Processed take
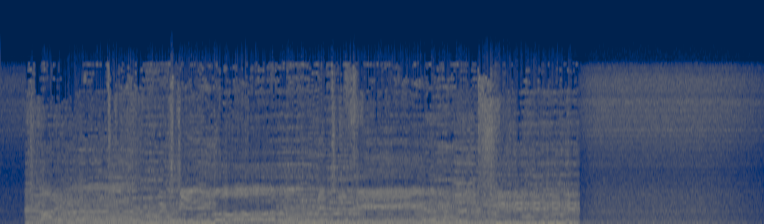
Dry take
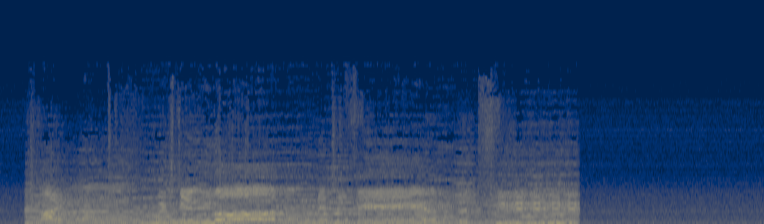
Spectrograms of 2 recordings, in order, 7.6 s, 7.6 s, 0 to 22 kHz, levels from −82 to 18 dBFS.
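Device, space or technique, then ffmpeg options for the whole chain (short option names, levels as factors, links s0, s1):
FM broadcast chain: -filter_complex "[0:a]highpass=74,dynaudnorm=f=200:g=7:m=3.55,acrossover=split=160|500|7600[s0][s1][s2][s3];[s0]acompressor=threshold=0.0282:ratio=4[s4];[s1]acompressor=threshold=0.0501:ratio=4[s5];[s2]acompressor=threshold=0.0562:ratio=4[s6];[s3]acompressor=threshold=0.00126:ratio=4[s7];[s4][s5][s6][s7]amix=inputs=4:normalize=0,aemphasis=mode=production:type=50fm,alimiter=limit=0.15:level=0:latency=1:release=100,asoftclip=type=hard:threshold=0.106,lowpass=f=15000:w=0.5412,lowpass=f=15000:w=1.3066,aemphasis=mode=production:type=50fm,volume=0.473"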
